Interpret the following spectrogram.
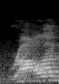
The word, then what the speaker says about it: Rolla: did you know that Rolla, Missouri is named after Raleigh? And she said, that's ridiculous. We don't pronounce it that way. We pronounce it Rolla.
